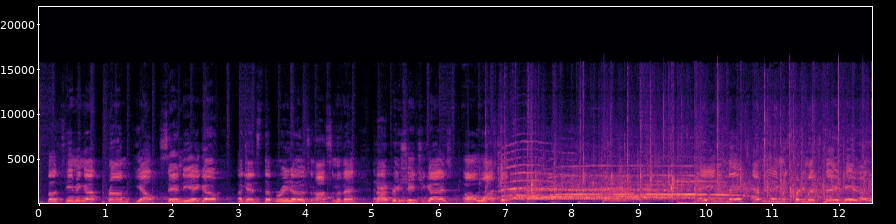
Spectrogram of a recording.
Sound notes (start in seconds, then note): 6.8 applause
